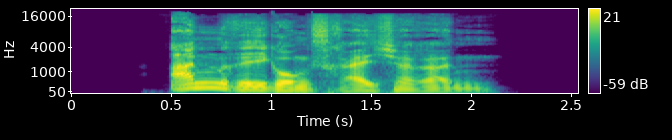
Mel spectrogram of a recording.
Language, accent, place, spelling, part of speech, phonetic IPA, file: German, Germany, Berlin, anregungsreicheren, adjective, [ˈanʁeːɡʊŋsˌʁaɪ̯çəʁən], De-anregungsreicheren.ogg
- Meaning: inflection of anregungsreich: 1. strong genitive masculine/neuter singular comparative degree 2. weak/mixed genitive/dative all-gender singular comparative degree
